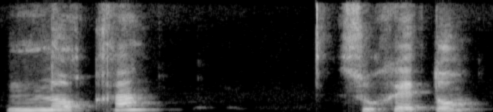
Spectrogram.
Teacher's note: Pero yo estoy haciendo un esfuerzo fuerte para pronunciar la U libre. Y entonces la presencia de la consonante K hace que esta U tienda a pronunciarse como una O. Sin embargo, no es una O libre y por lo tanto no es, por eso es que no existe la vocal O en quechua.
